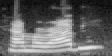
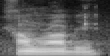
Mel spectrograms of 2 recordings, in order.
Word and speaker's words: Hammurabi: Kamarabi. Hammurabi. Hammurabi. And I I don't That's how it's spelled.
